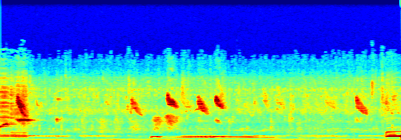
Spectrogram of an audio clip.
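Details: Diamond doves, a species native to Australia, feeding their chicks on the ninth day of rearing; a short hoot then a long mellow descending coo, other faint tonal notes, scattered high twitters and a steady background hum.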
